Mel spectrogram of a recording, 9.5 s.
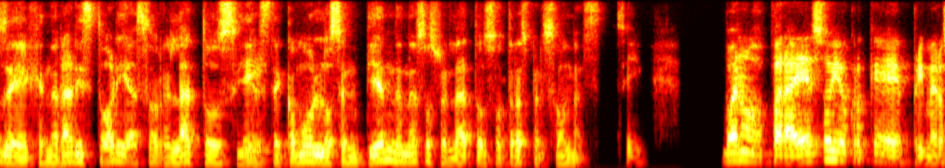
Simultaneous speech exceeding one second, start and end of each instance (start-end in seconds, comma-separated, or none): none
